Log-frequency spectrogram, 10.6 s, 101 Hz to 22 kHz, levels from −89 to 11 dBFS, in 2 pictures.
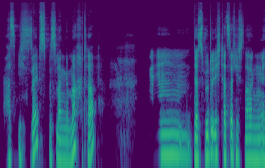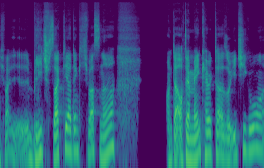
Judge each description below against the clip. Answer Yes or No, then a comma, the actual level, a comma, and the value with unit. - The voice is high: No, medium, 145 Hz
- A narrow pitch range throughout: No, average, 3.2 semitones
